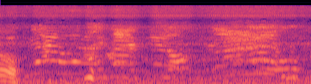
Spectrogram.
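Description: Children's voices at play: brief, overlapping calls and chatter from young children, over a steady background hiss.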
